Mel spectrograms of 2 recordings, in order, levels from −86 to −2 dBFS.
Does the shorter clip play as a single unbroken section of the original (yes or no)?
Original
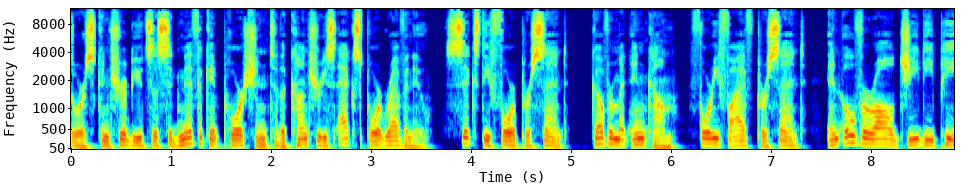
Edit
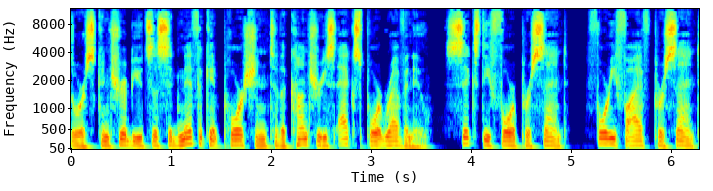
no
